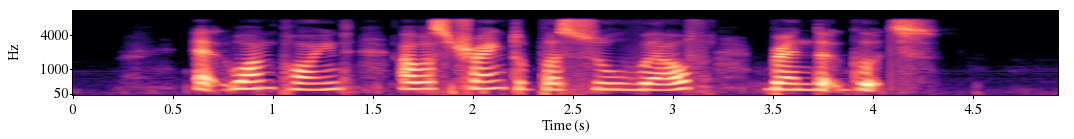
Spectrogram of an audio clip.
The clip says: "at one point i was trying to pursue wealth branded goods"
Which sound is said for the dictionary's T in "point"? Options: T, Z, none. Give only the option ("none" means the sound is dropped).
T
